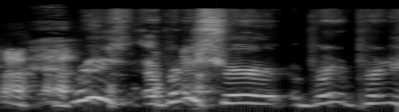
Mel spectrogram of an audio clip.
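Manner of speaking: high, laughing mock protest; teasing co-host with a laughing squeal. Real, not acted. Laughing at the co-host's mix-up, high and bright.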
